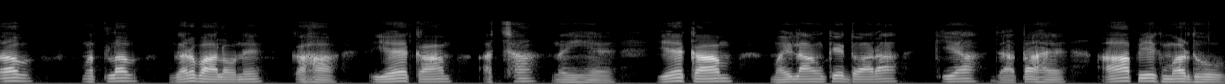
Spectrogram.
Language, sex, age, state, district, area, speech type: Hindi, male, 30-45, Rajasthan, Bharatpur, rural, spontaneous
